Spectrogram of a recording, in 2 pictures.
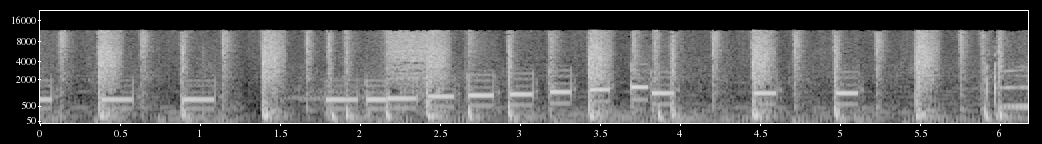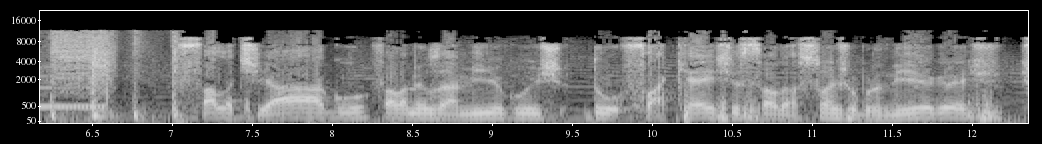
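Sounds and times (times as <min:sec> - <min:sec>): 
rhythmic percussive thumps: 0:00.0 - 0:07.2
phone keypad beeps while dialing: 0:01.8 - 0:05.2, 0:05.9 - 0:06.6
speech: 0:07.2 - 0:12.3.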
